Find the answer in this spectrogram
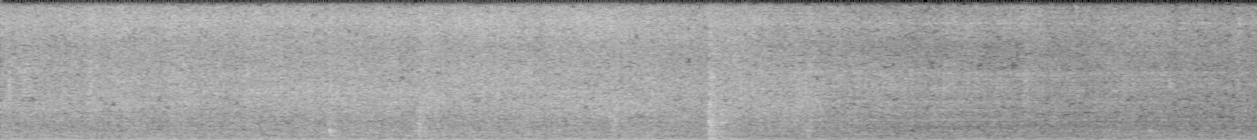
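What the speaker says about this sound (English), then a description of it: "Wait for the bacon to cook" Four strips of bacon, cut into small pieces, sizzle and crackle steadily in a pan with occasional faint stirring scrapes, a dense close hiss that fades slightly toward the end.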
